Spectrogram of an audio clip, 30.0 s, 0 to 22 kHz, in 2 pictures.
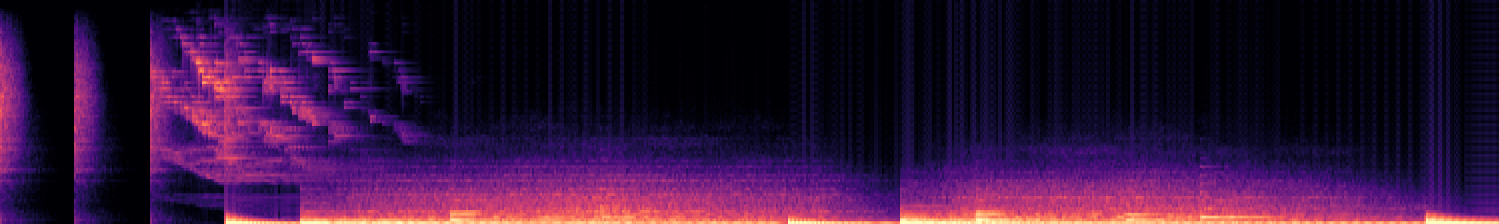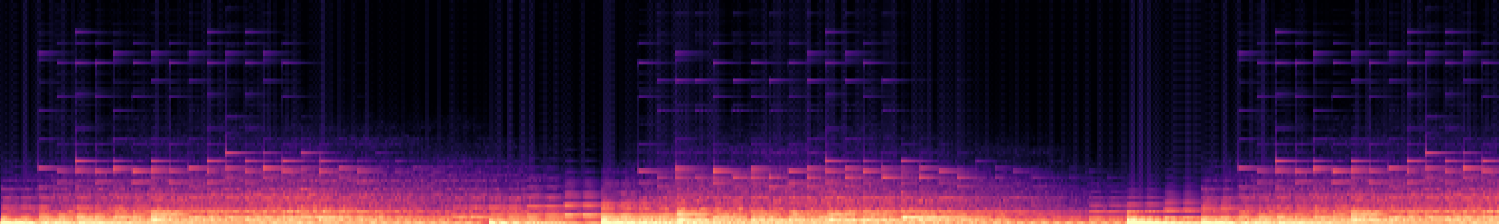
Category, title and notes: Music > Multiple instruments
I felt it'd be interesting to add a beat to it to create a rap ballad instrumental. It has a tempo of 80 bpm and can be looped seamlessly on its own or with the other "Always On My Mind" samples.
